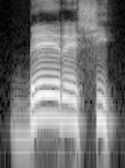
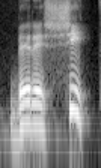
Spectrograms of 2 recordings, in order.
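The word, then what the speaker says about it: בראשית: Por exemplo, bereshit. A sílaba tônica é o shit, é oxítona. E por isso o ta'am se encontra no shin, bereshit.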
